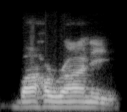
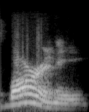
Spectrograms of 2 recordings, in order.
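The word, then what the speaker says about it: Bharani: terrible way I mean I used to call Barney baharani you know because that's what it looks like when you spell it but it's Barony you know so you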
